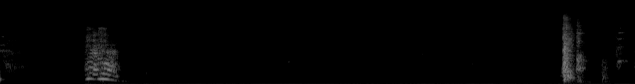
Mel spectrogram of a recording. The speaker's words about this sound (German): Boah, boah, da ist gefühlt die Tür eingekracht.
